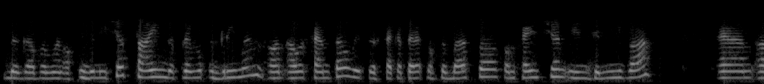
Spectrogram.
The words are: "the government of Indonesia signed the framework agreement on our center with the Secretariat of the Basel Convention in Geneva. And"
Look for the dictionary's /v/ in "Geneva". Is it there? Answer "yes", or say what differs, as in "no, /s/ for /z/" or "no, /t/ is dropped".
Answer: yes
